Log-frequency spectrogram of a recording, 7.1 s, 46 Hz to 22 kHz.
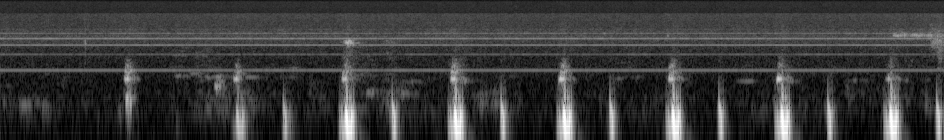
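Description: Regular paired heart sounds at about 75 beats a minute, a low first sound and a crisper second sound, over a faint steady hum: normal first and second heart sounds.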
